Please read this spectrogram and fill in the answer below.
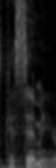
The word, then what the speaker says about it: Kissimmee: It's not it's me. It's Kissimmee, right? Kissimmee. That's, that's yeah. how they say it.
